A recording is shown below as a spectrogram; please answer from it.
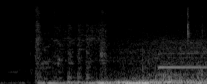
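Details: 2012 Toyota Highlander first start after alternator replacement and refilling antifreeze: quiet, then the engine fires straight into a steady, even idle with no stumbling or squeal; clean start, charging about 13.9 V afterward.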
